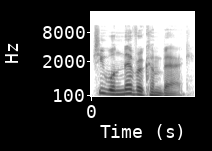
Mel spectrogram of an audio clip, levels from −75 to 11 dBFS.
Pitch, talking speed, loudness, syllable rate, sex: 150 Hz, 290 wpm, -15 LUFS, 6.5 syllables/s, male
